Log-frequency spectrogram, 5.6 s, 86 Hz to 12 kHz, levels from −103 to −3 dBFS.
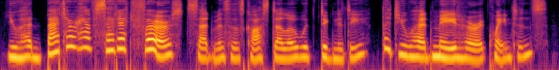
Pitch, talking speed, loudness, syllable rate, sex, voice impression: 245 Hz, 195 wpm, -19 LUFS, 5.1 syllables/s, female, feminine, slightly young, clear, slightly fluent, slightly cute, friendly, slightly kind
